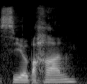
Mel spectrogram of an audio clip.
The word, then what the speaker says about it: Siobhan: Siobhan is, you know, it's pronounced Siobhan. I mean, not pronounced, spelled Siobhan, but, you know, Siobhan.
